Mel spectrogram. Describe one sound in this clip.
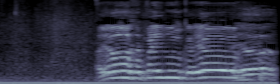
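A man speaks loudly with animation.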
